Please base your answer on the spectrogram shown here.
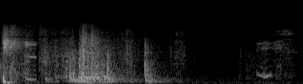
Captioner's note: thump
